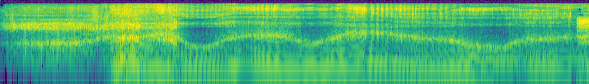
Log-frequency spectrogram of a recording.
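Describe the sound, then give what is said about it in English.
A person's voice imitating a zombie groan: a low, gravelly moan held for about five seconds that swells and dips in a few slow waves, heard alone without other talk. “The Walking Dead, again, they sound like this.”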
